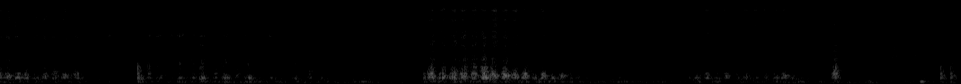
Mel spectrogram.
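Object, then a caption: Colored pencil on a paper page. A green colored pencil shades small areas of a flat paper coloring page lying on a table while the other hand's fingers hold the paper still. Short, quiet scratching strokes come in quick, uneven bursts, with a dry, bright rasp over a soft lower scratch. There are brief pauses between the groups of strokes.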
